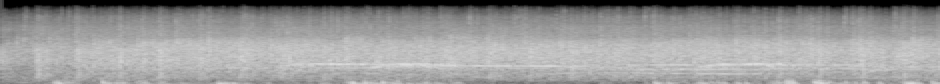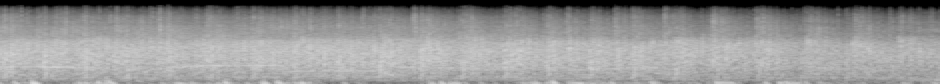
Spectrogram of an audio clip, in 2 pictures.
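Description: Loud, sustained applause from a large audience on the show El Hombre Luna, welcoming one of the leading bands of the island of La Palma, a dense steady wash of clapping lasting the whole stretch, with faint whoops and cheers rising briefly through it.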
